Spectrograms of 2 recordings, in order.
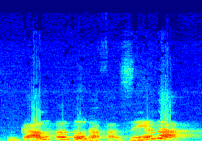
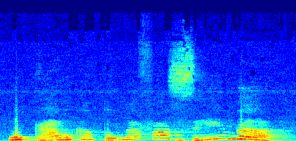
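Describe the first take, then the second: First: It is said as a question. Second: It is said as an excited exclamation.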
